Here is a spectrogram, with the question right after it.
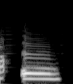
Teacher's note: आप ओम का जब स्वर का उच्चारण कर रहे हैं तो उसमें ज्यादा समय लग रहा है।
